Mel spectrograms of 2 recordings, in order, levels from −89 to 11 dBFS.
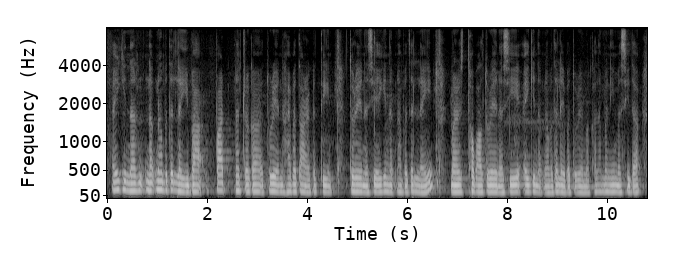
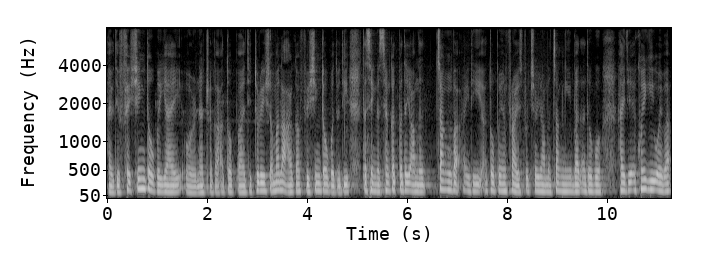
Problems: background sounds at intervals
